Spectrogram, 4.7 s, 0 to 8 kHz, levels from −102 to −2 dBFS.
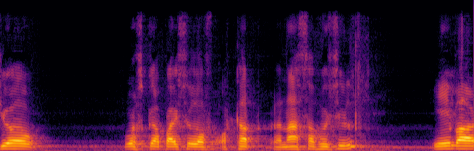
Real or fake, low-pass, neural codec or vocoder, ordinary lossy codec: fake; 7.2 kHz; codec, 16 kHz, 8 kbps, FunCodec, trained on LibriTTS, 25 frames a second; none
